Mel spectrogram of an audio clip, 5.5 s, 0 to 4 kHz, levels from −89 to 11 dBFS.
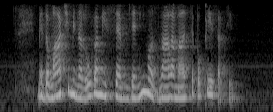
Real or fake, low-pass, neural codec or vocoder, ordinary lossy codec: real; 3.6 kHz; none; AAC, 24 kbps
